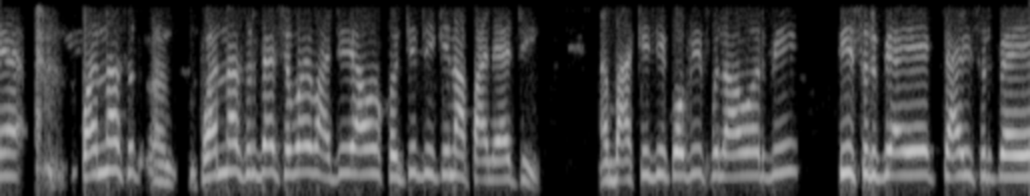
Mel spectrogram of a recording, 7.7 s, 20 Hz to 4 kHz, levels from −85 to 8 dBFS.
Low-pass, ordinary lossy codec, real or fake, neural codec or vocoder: 3.6 kHz; none; real; none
